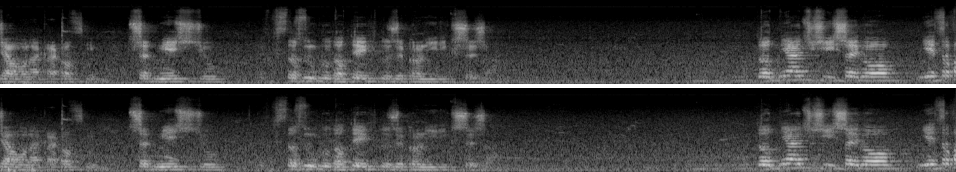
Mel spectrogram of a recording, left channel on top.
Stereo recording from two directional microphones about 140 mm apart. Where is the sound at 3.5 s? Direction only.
25° left (ahead or behind).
